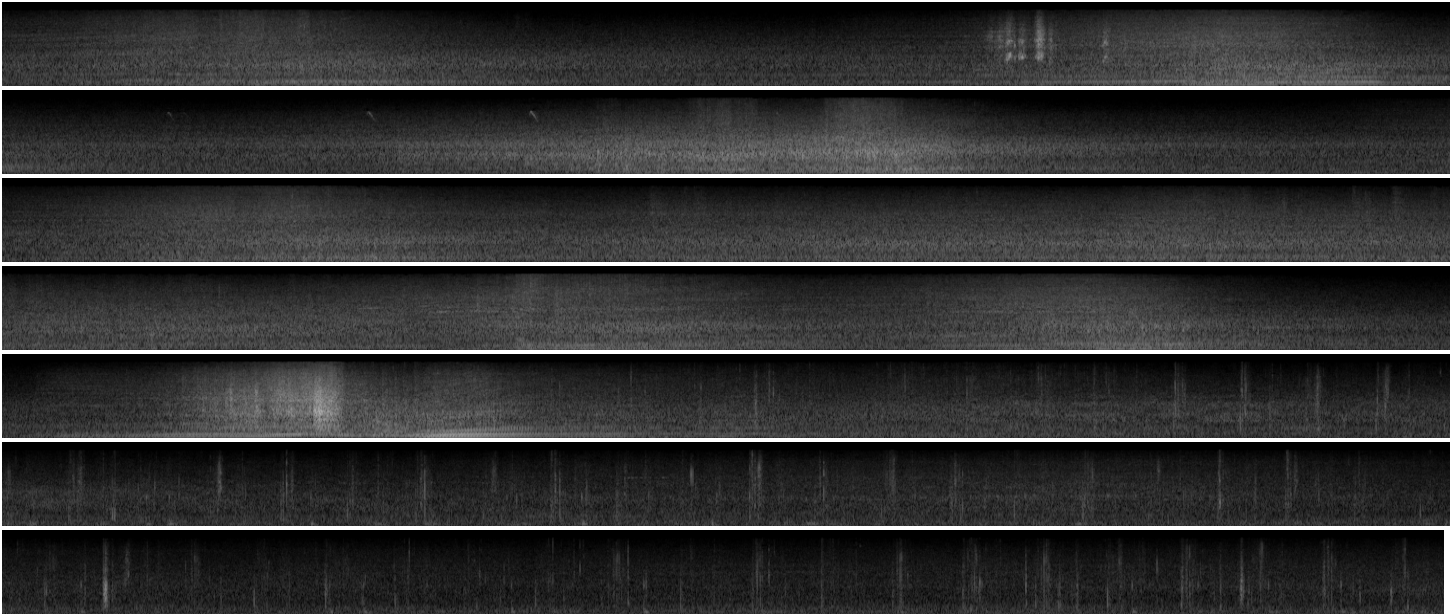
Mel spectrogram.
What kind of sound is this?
Cars Turning Right : Wet : Intersection
Car by wet interesection
Wet, Footsteps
